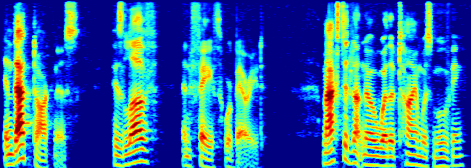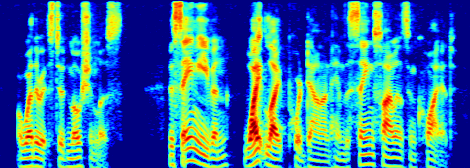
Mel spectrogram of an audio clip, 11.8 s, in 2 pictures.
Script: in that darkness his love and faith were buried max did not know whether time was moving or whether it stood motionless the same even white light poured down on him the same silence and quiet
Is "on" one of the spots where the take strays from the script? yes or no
no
